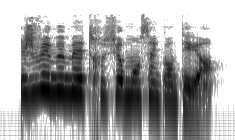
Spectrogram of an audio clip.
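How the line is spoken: Eager exclamation. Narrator (French): s'écria Désiré

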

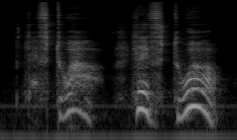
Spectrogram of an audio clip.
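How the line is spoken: Anxious male murmur. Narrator (French): murmura-t-il d'une voix inquiète

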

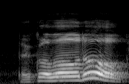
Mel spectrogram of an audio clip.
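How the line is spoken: Exclaiming fat man. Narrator (French): s'écria le gros Nestor

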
